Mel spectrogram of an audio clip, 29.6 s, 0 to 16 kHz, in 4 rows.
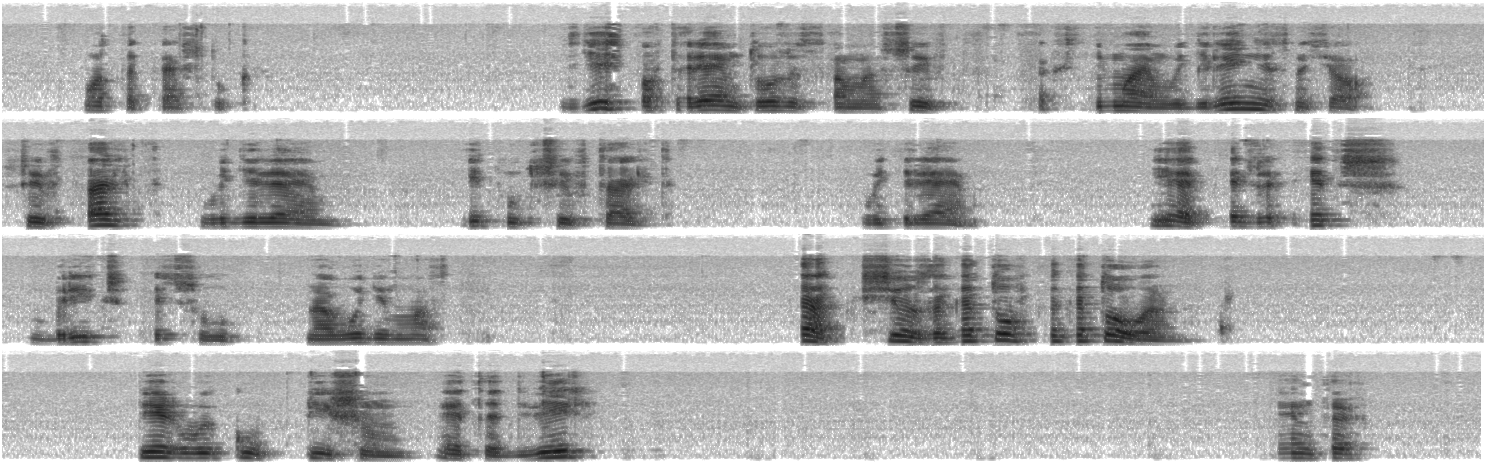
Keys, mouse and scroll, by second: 0.4 shift+middle click, 1.2 middle click, 1.9 shift+middle click, 2.7-3.4 scroll up 2, 6.0 click, 6.2 click, 7.7 alt+shift+click, 8.8 shift+middle click, 10.6 alt+shift+click, 11.6 middle click, 13.7 click, 15.9-16.9 scroll down 3, 16.3 middle click, 17.0 shift+middle click, 17.9-18.9 scroll up 3, 18.4 middle click, 19.9 middle click, 20.5 shift+middle click, 22.0 click, 23.7 click.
